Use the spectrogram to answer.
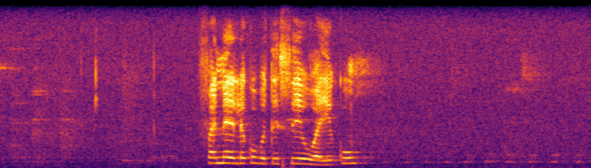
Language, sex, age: Tsonga, female, 24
